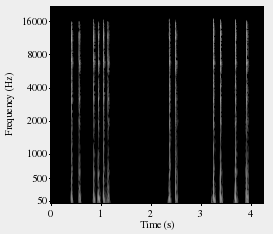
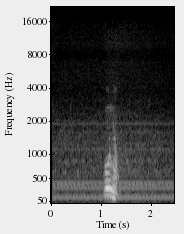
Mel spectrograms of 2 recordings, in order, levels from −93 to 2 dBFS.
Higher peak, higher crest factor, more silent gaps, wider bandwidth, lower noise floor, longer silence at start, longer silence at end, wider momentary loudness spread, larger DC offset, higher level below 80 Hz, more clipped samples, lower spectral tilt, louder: first, -2 dBFS vs -10 dBFS; first, 34 dB vs 18 dB; first, 0.46-0.55 s, 0.62-0.82 s, 1.19-2.32 s, 2.42-2.48 s, 2.55-3.19 s, 3.46-3.64 s, 3.76-3.87 s vs none; first, 16.5 kHz vs 4.2 kHz; first, under -90 dBFS vs -47 dBFS; second, 0.4 s vs 1.05 s; second, 0.3 s vs 1.1 s; second, 4 LU vs 26 LU; neither; first, -58 dBFS vs -66 dBFS; neither; second, -0.5 dB/octave vs -10 dB/octave; second, -31 LUFS vs -24 LUFS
